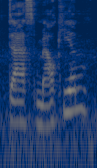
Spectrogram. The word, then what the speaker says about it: Dastmalchian: David Dastmalchian. Is that how you say his name? – Yeah, he's in.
